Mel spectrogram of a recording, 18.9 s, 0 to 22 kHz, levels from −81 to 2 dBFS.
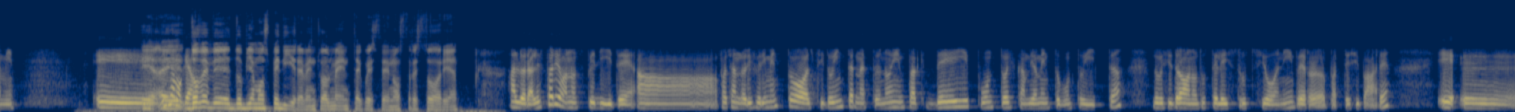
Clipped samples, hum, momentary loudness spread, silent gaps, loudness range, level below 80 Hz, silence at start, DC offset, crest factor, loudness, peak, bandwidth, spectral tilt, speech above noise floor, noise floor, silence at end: under 0.1%; none; 12 LU; none; 6 LU; -52 dBFS; 0 s; under 0.1%; 20 dB; -26 LUFS; -6 dBFS; 12.5 kHz; -6.5 dB/octave; 28 dB; -54 dBFS; 0 s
